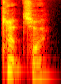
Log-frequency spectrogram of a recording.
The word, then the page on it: catcher: British English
